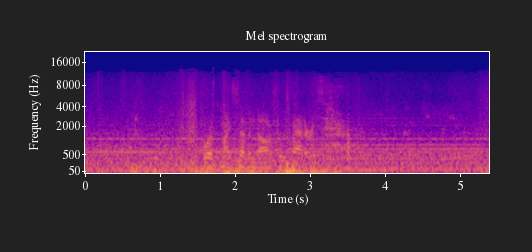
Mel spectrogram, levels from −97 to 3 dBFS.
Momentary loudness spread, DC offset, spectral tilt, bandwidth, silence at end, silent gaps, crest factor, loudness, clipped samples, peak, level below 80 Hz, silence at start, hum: 9 LU; under 0.1%; -6.5 dB/octave; 12 kHz; 0 s; none; 20 dB; -36 LUFS; under 0.1%; -14 dBFS; -36 dBFS; 0 s; none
